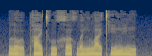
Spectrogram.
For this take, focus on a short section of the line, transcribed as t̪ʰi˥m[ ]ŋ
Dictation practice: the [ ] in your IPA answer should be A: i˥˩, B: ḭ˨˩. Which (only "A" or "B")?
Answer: A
